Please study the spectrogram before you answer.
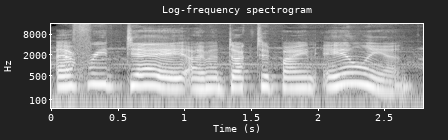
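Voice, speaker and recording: A woman with a fairly high voice complains through her story in a mock testimonial. She sounds slow and aggrieved, with faint music behind. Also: rough recording. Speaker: interviewee.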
